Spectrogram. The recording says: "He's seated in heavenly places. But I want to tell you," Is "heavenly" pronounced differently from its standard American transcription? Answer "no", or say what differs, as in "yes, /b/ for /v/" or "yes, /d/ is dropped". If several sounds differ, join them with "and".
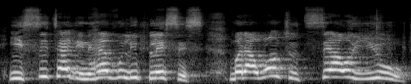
no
